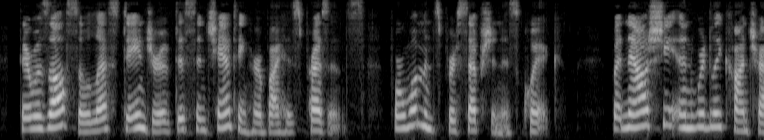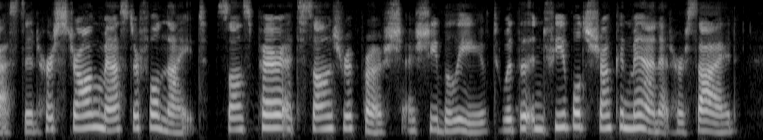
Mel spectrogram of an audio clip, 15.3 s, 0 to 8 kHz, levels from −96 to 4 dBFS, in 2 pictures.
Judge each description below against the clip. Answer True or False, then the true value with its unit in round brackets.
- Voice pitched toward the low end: False (245 Hz)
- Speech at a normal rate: True (160 wpm)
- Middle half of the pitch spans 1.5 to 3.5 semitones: False (4.8 semitones)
